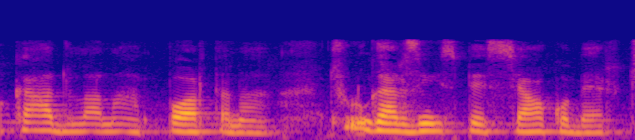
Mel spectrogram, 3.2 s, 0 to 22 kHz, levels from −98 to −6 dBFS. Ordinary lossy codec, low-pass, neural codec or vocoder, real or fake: none; none; none; real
